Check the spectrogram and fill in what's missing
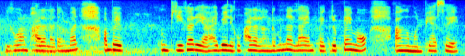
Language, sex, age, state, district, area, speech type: Bodo, female, 18-30, Assam, Baksa, rural, spontaneous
